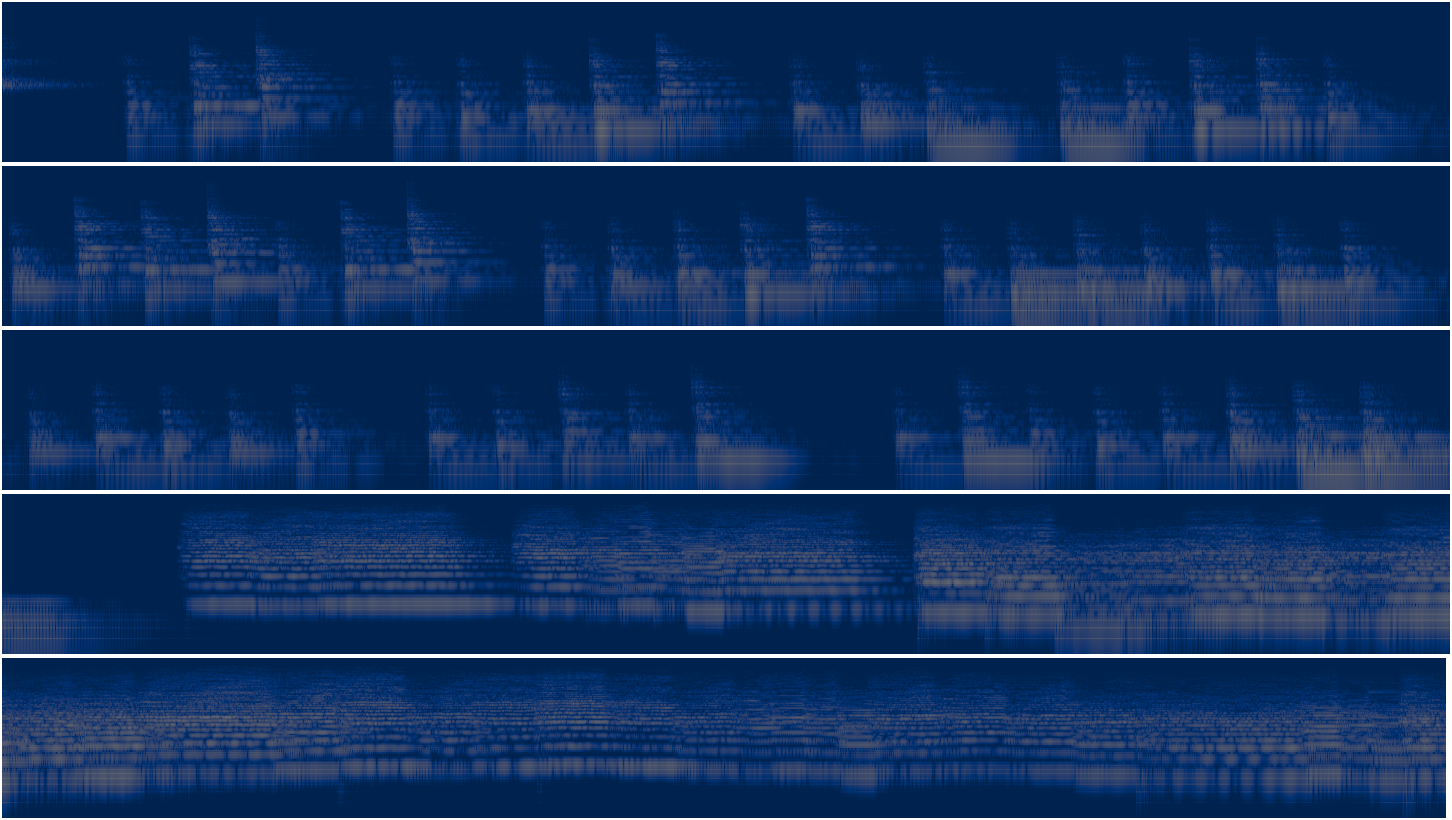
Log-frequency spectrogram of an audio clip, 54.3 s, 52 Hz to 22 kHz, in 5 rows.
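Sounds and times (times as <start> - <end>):
cello duet playalong: 0.9 - 27.6, 28.4 - 33.1, 33.9 - 54.2.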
